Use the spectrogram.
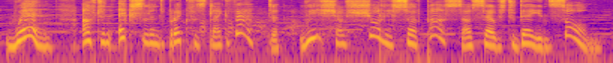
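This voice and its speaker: A gracious Victorian prima donna, high and refined. Her speech is formal yet brisk, with lively swoops over faint music, in a farcical audio drama. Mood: gracious, cheerful. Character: gracious, brisk leading soprano in Victorian opera company. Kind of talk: period farce audio drama acting.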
